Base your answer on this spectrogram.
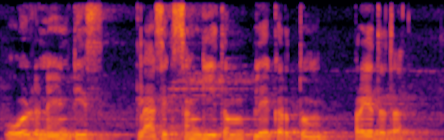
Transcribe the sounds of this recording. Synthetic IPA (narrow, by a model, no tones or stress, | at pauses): oːlɖnɐjɳʈiːsklaːsiksɐŋɡiːt̪ɐmpleːkɐɾt̪umpɾɐjɐt̪ːɐt̪ɐ̰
